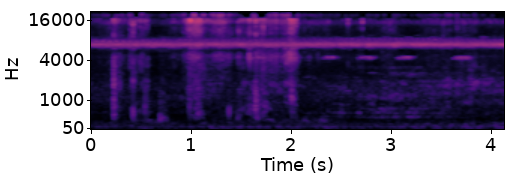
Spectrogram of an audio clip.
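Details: Crickets chirping up close near Monmouth Park Racetrack, New Jersey, on September 4, 2023: a steady high shrill drone, with short pulsed chirps joining halfway through, over early rustling and footstep-like clicks.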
